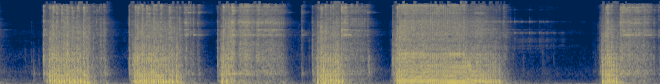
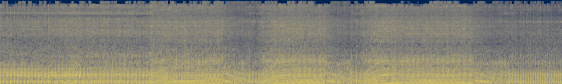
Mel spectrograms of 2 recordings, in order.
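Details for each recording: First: Old chainsaw winch two-stroke engine run on gas squirted in after good spark confirmed: short ragged bursts catching and dying, never holding steady; runs poorly, carburetor cleaning suspected, not confirmed. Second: Old two-stroke chainsaw winch after carburetor cleaning and warm-up: revs up and down smoothly between idle and high speed, crisp throttle response, no bogging; normal running.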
